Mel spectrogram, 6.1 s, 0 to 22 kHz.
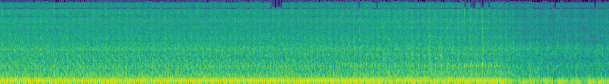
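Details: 1972 Dodge D100 V8, first start after solid roller cam and Speedmaster 265cc head swap, timing not yet set. Loud deep idle, uneven lumpy beat about four per second, cutting out near the end: rough running, cause not pinned down.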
